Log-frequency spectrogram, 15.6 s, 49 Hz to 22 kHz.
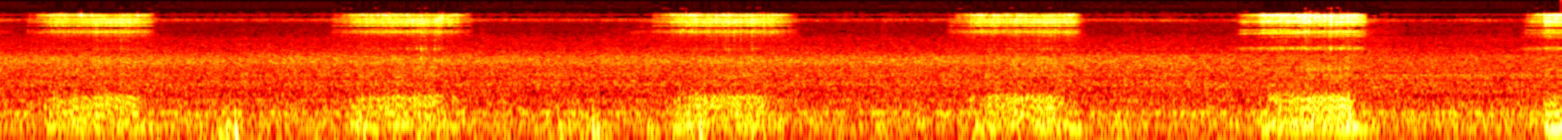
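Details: Steady low rumbling snores with each breath, about 20 breaths a minute, over faint room hiss; ordinary sleep snoring.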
